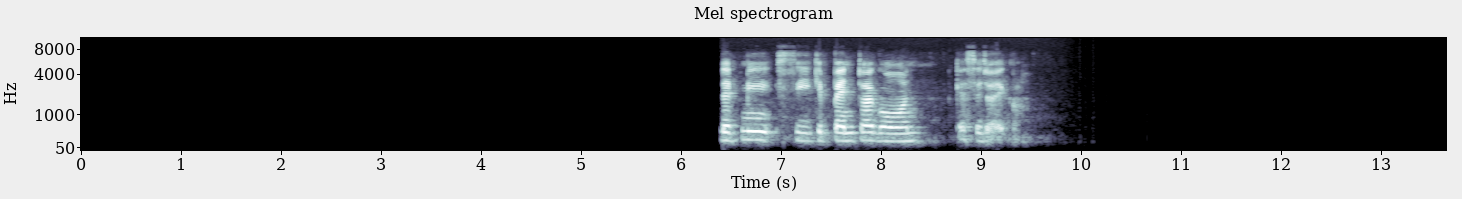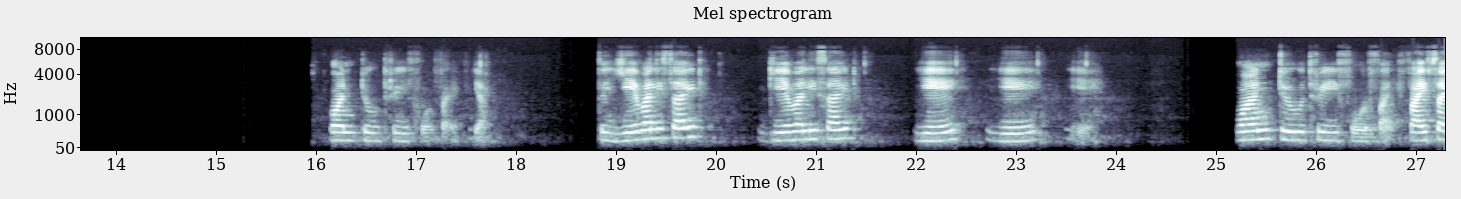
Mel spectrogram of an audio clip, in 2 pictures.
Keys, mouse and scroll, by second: 0.0-2.2 typing, 0.1 click, 0.5 click, 1.1 click, 2.0 click, 2.1 click, 2.3 click, 2.5 click, 3.7 ctrl+d, 4.2 e, 4.3 click, 4.7 right click, 4.7 click, 5.0 b, 5.0 right click, 5.1 click, 10.8 click, 18.1 click.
